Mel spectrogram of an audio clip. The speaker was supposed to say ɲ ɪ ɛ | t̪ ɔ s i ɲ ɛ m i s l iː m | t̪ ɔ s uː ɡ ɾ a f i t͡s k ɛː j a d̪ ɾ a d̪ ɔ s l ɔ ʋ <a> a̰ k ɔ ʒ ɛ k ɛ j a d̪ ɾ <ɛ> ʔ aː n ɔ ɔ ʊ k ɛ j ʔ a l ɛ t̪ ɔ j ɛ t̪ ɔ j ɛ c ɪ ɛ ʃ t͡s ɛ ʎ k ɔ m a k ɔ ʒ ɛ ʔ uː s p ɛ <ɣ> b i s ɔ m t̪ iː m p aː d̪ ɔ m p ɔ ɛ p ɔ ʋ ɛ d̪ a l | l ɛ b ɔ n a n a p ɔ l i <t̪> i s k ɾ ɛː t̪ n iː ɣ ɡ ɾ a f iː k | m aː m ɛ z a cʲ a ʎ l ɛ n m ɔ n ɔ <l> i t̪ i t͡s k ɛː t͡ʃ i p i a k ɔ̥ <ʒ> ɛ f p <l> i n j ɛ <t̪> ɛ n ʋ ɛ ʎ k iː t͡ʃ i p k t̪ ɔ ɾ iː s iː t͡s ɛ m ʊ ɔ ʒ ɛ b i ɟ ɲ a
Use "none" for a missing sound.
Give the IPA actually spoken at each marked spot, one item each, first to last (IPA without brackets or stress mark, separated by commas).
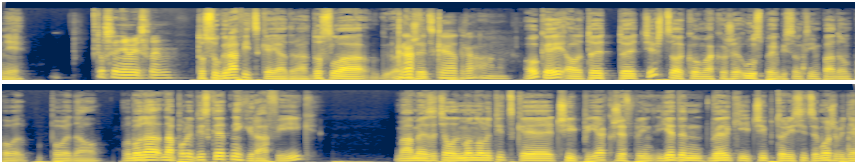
a, a, ɣ, d̪, l, ʒ, ɾ, d̪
